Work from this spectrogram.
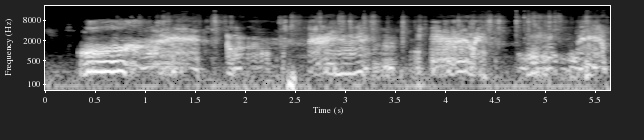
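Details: Chihuahua. A small dog barks in sharp, high-pitched bursts, each one ragged and growly, coming roughly every second or so. The tone is tense and aggressive, with brief pauses between volleys.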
